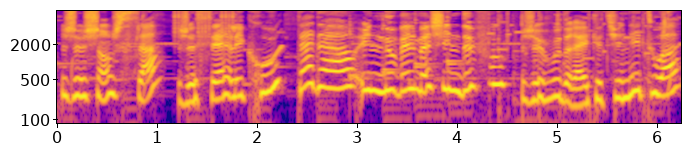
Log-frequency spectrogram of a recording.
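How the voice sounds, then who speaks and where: A woman playing a lively, determined cartoon character who speaks in expressive sing-song rhymes for children. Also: high-pitched, a little slow. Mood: busy, determined. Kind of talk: rhyming children's cartoon performance. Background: light music.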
